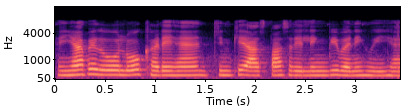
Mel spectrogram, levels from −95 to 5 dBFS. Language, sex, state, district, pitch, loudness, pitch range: Hindi, female, Chandigarh, Chandigarh, 220 Hz, -17 LUFS, 210-230 Hz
